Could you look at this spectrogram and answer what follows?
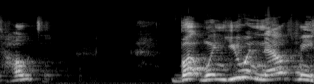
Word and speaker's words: Houghton: It's Houghton, and I know it.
